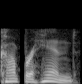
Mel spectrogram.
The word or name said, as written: comprehend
